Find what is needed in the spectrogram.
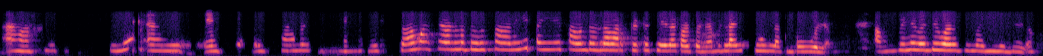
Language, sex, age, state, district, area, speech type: Malayalam, female, 18-30, Kerala, Idukki, rural, conversation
